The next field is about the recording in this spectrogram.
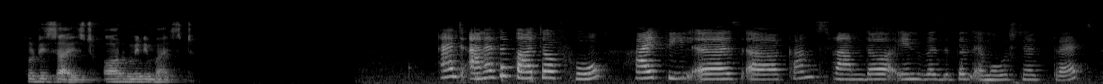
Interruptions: none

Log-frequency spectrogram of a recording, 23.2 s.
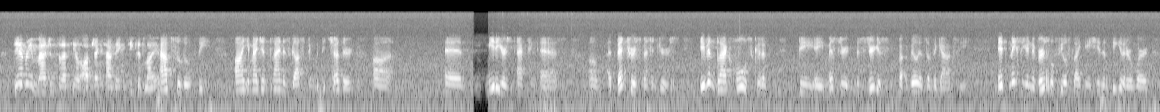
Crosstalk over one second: none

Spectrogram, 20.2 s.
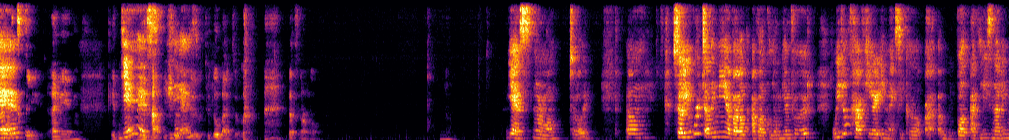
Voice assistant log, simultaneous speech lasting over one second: present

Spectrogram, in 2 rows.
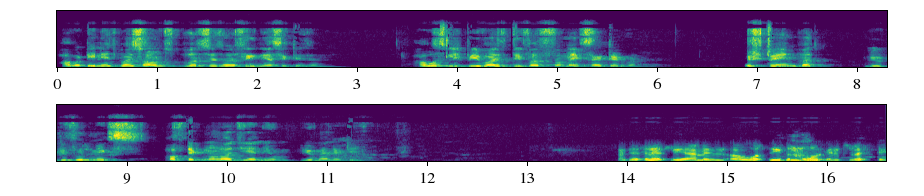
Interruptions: none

